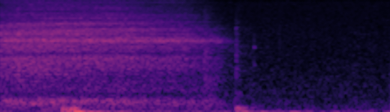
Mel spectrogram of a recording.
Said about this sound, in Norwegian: Jeg puster inn I nesa, ut av munnen, men gjør det som du føler best komfortabel.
